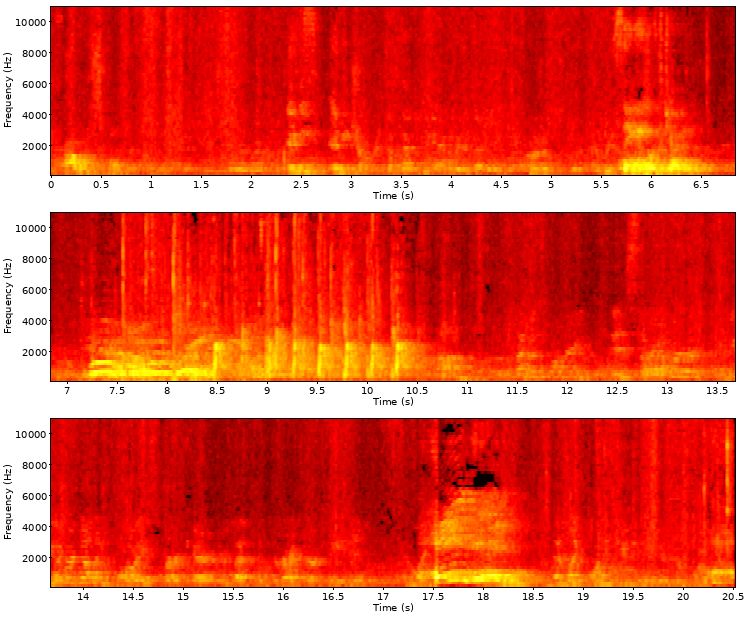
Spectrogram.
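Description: A woman speaks into a microphone with animation, heard through loudspeakers in a large echoing hall.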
